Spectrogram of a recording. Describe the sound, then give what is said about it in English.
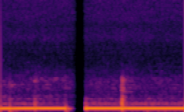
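A telephone tone sounds while a call is placed from a phone app: one steady, mid-pitched electronic tone that holds, breaks off briefly for a moment of silence, then resumes at the same pitch. “let's call him right now. I'm going to do this. Can you hear the dialing?”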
